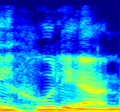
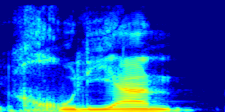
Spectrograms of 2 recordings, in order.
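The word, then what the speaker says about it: Julián: پدر ماریاس یعنی هولیان ماریاس، که حالا ما تو فارسی خولیان اینجوری تلفظ میکنیم و خب همون هولیان ماریاس،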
